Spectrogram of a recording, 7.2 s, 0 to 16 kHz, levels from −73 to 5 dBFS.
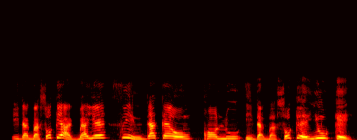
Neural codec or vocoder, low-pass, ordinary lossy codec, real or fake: none; 7.2 kHz; none; real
